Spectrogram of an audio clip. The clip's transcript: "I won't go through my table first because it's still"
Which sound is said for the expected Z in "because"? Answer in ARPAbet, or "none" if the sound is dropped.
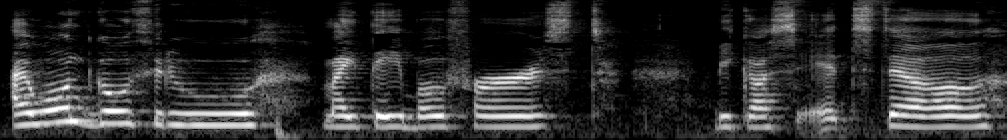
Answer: S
